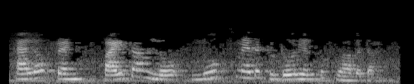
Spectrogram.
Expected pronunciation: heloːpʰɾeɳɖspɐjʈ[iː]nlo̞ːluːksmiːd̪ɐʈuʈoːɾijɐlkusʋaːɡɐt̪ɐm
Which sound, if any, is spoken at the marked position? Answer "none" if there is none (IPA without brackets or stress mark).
aː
